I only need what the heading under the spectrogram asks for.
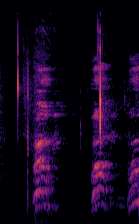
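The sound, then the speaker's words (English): A dog whines and barks in three short, rising-and-falling bursts with brief pauses between, moderately loud, with a couple of sharp clicks near the start. “Hang on, I gotta let this damn dog out.”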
